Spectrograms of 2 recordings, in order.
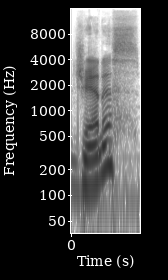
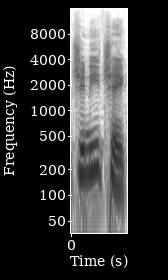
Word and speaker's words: Janice: time I'm very excited see when I'm actually being serious I pronounce it Janice because that's like an actual us name you pronounce it Janice and I pronounce it janich cuz that's the Italian pronunciation you know uh zapia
